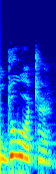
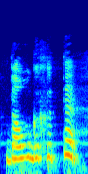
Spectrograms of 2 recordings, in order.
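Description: First: It sounds like daw-ter with silent letters. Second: Every letter is sounded, including g and h. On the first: This is how the word is really read. "а читается «daughter»" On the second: This helps to remember the spelling. "а писали Даугхтер"

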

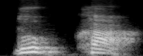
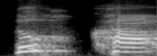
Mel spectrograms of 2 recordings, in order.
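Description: First: The first consonant has a breathy aspiration. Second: The first consonant has no breathy aspiration. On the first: The speaker calls it wrong. "not dukha" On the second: The speaker calls it right. "there is no mahaprana in dhu"

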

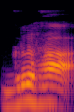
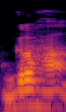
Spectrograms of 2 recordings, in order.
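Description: First: A u vowel follows the gr sound. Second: An a vowel follows the gr sound. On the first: The speaker calls it right. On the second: The speaker calls it wrong.

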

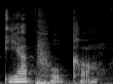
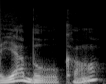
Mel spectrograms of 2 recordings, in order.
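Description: First: The ł sound is a voiceless puff. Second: The ł sound is fully voiced. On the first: "z tego ł robi się coś w rodzaju dmuchnięcia tylko" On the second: "jednomyślnie określana jest jako hiperpoprawna"

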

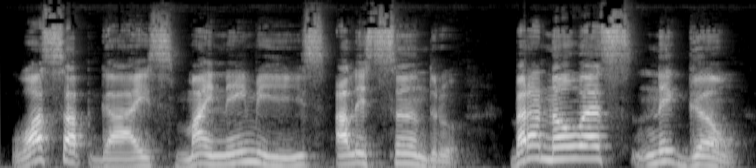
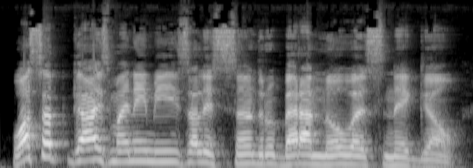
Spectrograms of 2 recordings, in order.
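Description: First: It is spoken slowly and deliberately. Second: It is spoken at a normal, quicker pace.

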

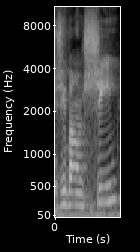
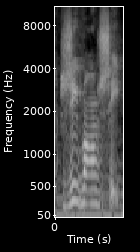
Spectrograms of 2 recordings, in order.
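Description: First: The stress is on the last syllable. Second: The stress is not on the last syllable. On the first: The speaker calls it wrong. "nu e Givenchy pe ultima silabă" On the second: The speaker calls it right. "but it's Givenchy"

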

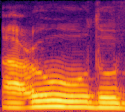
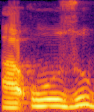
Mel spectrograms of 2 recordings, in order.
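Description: First: The middle consonant is a voiced th sound. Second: The middle consonant is a plain z sound. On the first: The speaker calls it right. "আউযু বিকা এভাবে বলবেন" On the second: The speaker calls it wrong. "আউযু বলবেন না"

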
